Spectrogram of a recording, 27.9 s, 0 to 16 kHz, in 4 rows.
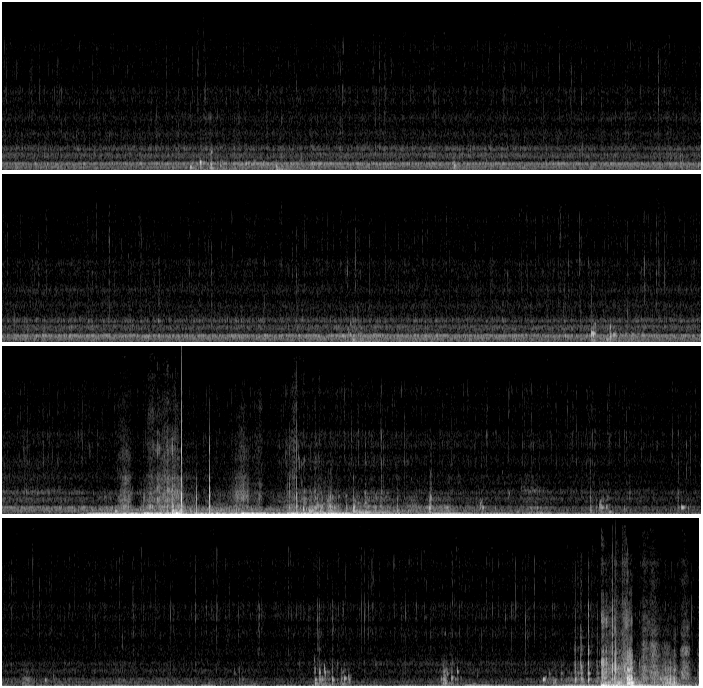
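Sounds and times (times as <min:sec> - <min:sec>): faint underwater hum: 0:00.0 - 0:27.9
fish thrashing underwater: 0:14.9 - 0:19.0.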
